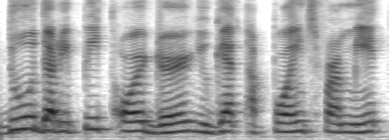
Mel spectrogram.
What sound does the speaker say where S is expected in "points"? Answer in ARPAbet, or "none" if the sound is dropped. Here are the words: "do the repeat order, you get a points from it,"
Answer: none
